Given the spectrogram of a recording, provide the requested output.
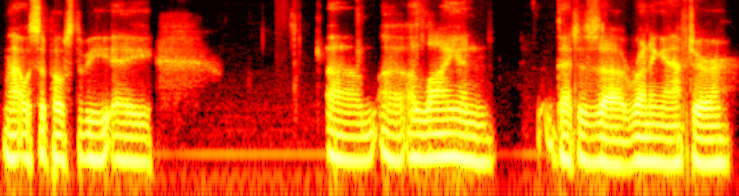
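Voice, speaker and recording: A man speaking casually as an interview guest, talking about his creative work in a halting, think-aloud way. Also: lowish voice, level tone, darkish tone, dry recording. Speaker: guest, audio drama producer and voice actor.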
